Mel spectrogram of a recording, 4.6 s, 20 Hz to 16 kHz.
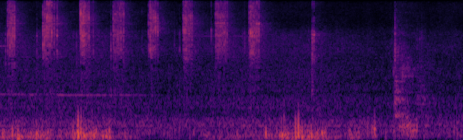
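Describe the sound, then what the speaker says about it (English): The drag clicker on a Shimano Ultegra 14000 Ci4+ XTB spinning reel ticks in a rapid, steady run of sharp clicks as line pulls off, close and fairly loud over faint mechanical whirring. "the drag clicker sound is very loud"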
